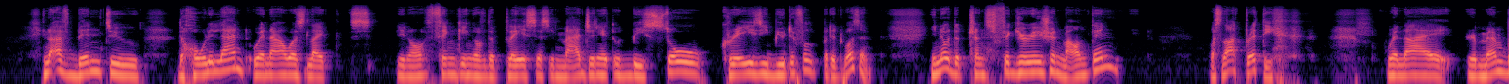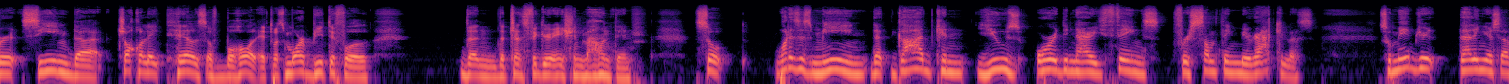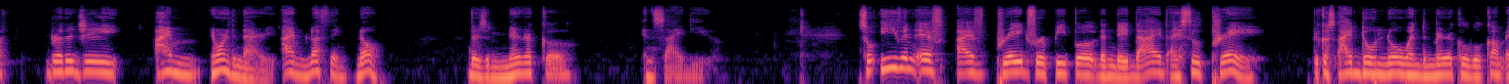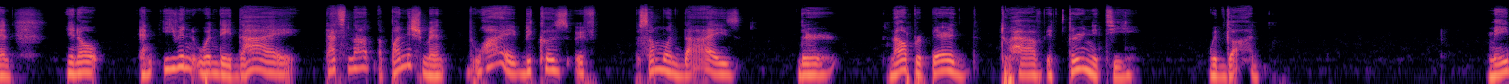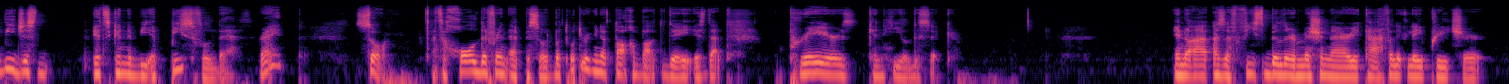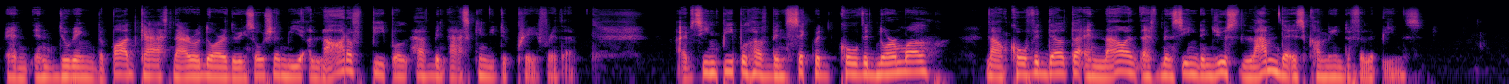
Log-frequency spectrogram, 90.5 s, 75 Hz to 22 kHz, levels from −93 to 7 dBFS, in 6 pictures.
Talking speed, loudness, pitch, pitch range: 145 wpm, -24 LUFS, 150 Hz, 130-170 Hz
